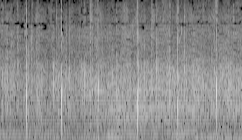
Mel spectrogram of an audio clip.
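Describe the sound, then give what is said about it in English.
An audience applauds during a church service as a new member is welcomed: steady, soft clapping with a regular beat of sharper, louder claps standing out roughly every third of a second. “Let's give him a hand.”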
